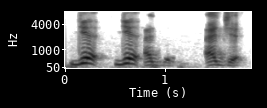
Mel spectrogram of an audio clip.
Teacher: Jim tak boleh bunyi angin. Dia tak boleh lepas kharaj. Dia tidak ada angin langsung.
